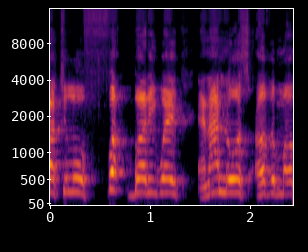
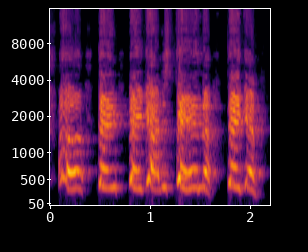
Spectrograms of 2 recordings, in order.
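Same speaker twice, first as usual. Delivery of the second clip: hammed-up pleading, higher and louder; mocking whine; 6 semitones higher, 7 dB louder than usual. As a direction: mimic a whining complainer. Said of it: "begging for Alan".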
